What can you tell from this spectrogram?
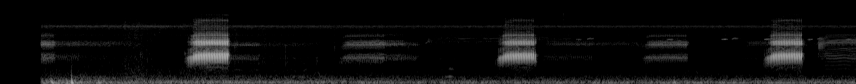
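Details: A gray tree frog gives its slow call, short musical trills packed with many pulses, about every three seconds, with fainter frogs calling between. Its call is slower and more pulsed than a green tree frog's.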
